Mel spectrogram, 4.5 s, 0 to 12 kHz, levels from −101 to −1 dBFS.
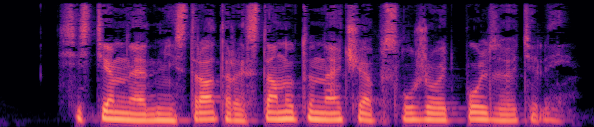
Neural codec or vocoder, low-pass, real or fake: none; 10.8 kHz; real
